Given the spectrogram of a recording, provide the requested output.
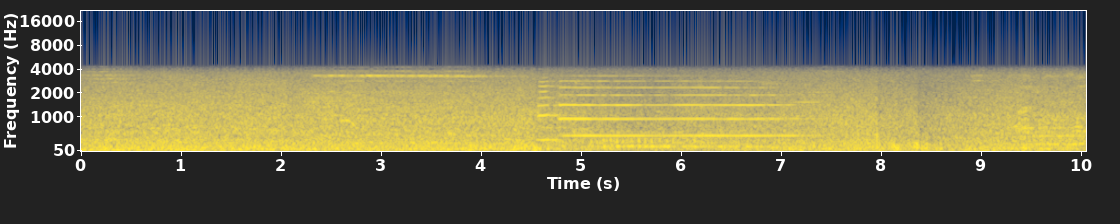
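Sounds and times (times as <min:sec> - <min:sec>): city traffic: 0:00.0 - 0:10.0.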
